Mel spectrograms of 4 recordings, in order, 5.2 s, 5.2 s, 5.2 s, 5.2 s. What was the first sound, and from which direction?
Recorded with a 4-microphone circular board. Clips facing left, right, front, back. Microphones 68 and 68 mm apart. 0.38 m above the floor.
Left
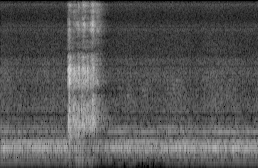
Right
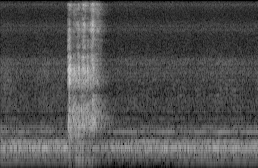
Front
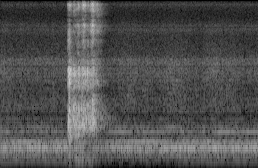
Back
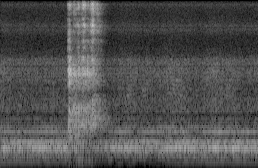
Writing, 30° left.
